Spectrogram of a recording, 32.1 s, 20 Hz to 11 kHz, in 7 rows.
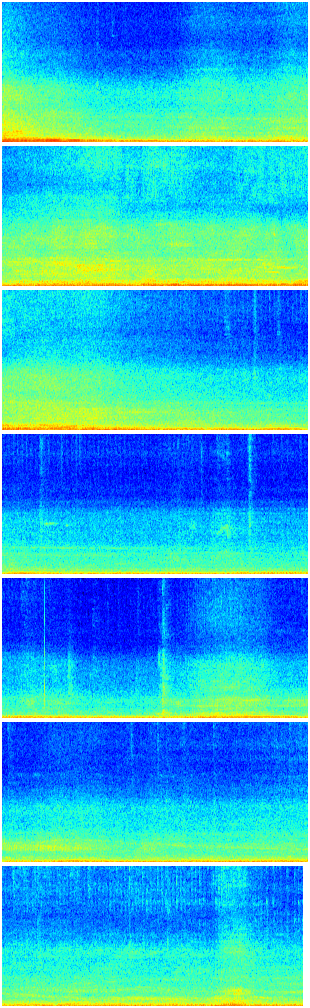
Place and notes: {"title": "Ln., Zhongzheng Rd., Tamsui Dist. - Sitting on the corner street", "date": "2016-03-14 16:00:00", "description": "Sitting on the corner street, Traffic Sound", "latitude": "25.17", "longitude": "121.44", "altitude": "10", "timezone": "Asia/Taipei"}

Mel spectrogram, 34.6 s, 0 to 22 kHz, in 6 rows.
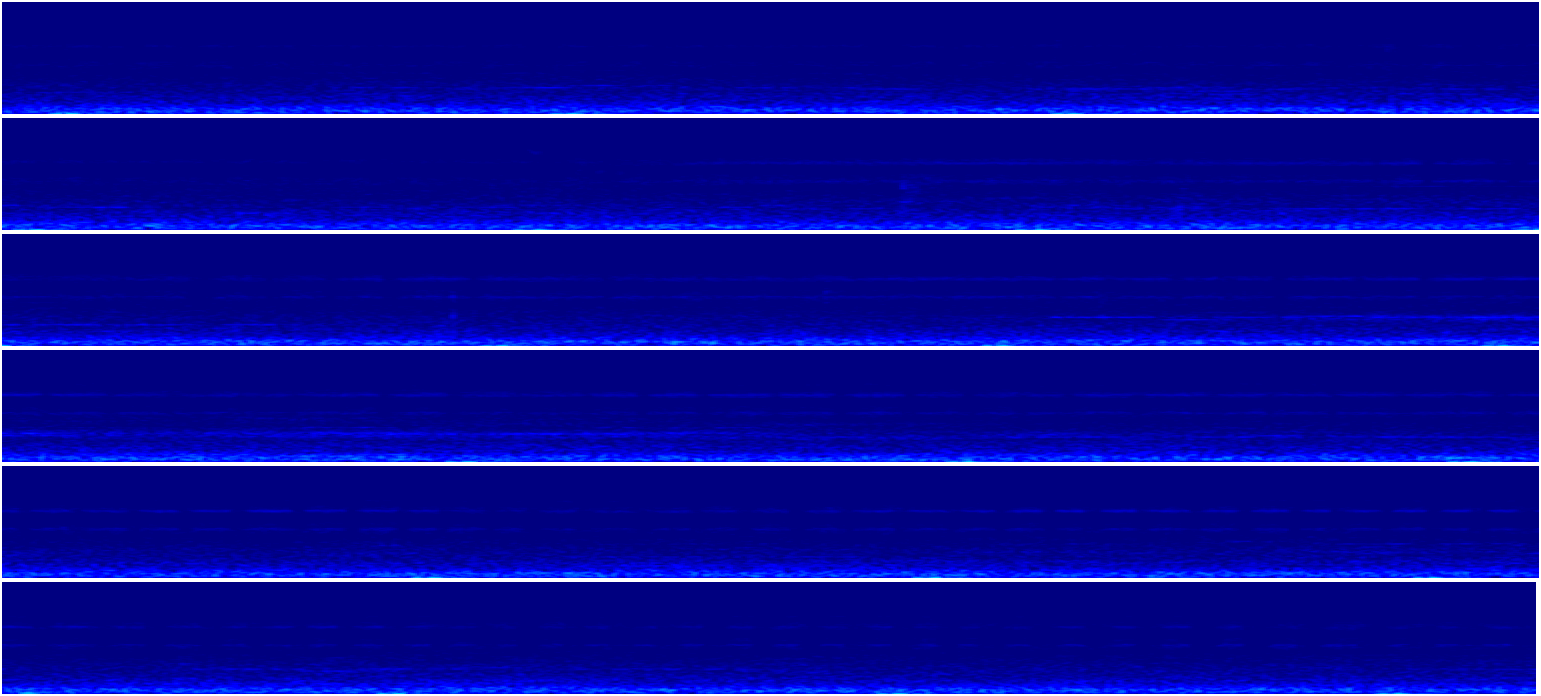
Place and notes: {"title": "Athens, Greece - Strefi Hill", "date": "2015-10-18 14:26:00", "description": "I sat on a wall lining one of the paths to the top of Strefi Hill and pressed record. The sound of people talking, a flute?, dogs barking, but most prominently an unusual sounding bird.", "latitude": "37.99", "longitude": "23.74", "altitude": "129", "timezone": "Europe/Athens"}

